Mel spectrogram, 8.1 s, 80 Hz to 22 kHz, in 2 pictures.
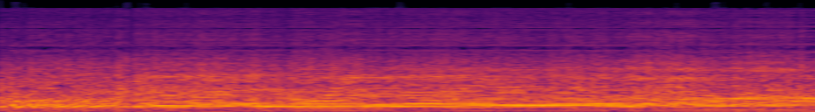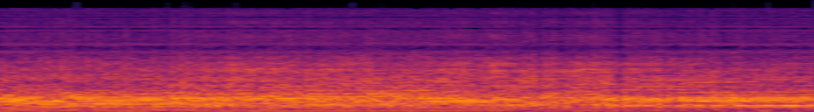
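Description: An Italian Moto Guzzi racing motorcycle ridden by Bob Foster at the 1950 Isle of Man TT, its engine roaring loud and steady throughout, with a rough, continuous drone.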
